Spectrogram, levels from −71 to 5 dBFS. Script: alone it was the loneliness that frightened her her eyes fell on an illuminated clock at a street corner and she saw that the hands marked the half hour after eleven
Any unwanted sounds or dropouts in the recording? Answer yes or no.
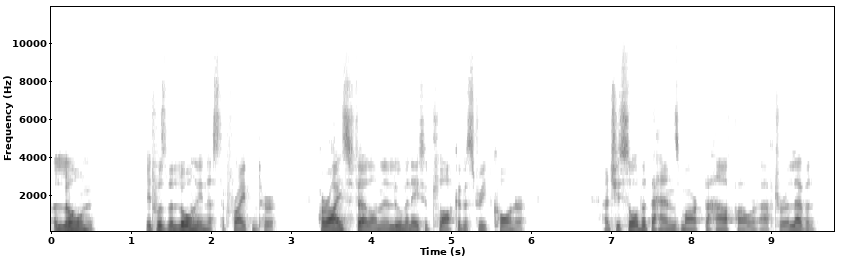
no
